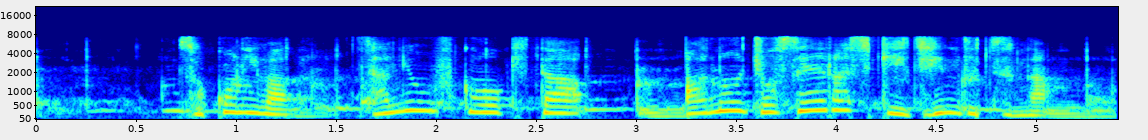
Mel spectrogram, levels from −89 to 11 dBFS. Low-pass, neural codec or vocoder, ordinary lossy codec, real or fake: 7.2 kHz; codec, 16 kHz, 4.8 kbps, FACodec; none; fake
